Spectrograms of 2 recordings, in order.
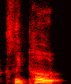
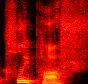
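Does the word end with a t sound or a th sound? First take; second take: t; th. First: The word ends with a plain t sound. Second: The word ends with a th sound. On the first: This is how it is said in Hebrew. "we call it a klipa or a klipot" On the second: This is how Western occultists say it. "as they call it"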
